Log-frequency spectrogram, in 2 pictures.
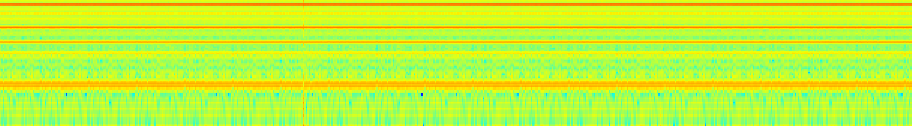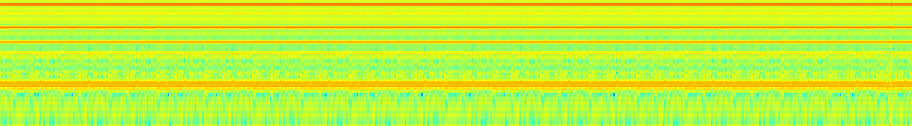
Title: Hearing Test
